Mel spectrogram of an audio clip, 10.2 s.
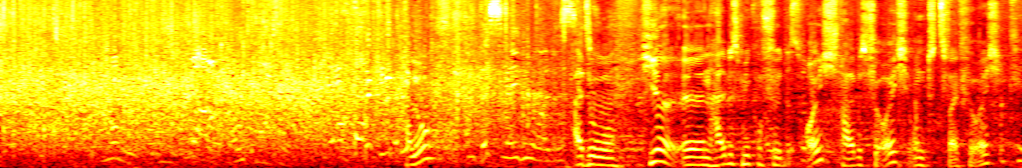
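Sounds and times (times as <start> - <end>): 
audience applause: 0.0 - 5.8
speech: 3.8 - 10.2.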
